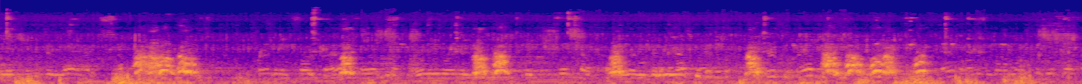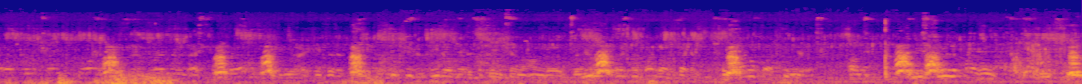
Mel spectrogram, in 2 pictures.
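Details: Standard Poodles playing in water; sharp barks repeat irregularly throughout, in clusters of two or three, with people talking in the background.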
